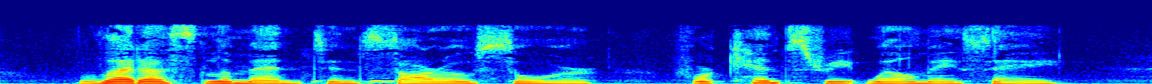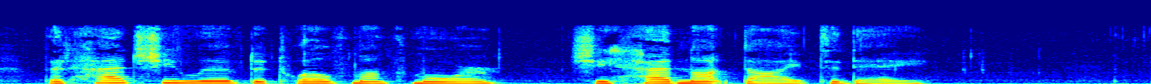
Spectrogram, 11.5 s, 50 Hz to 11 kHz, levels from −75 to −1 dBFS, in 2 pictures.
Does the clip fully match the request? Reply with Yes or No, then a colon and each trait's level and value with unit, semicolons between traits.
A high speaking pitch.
Yes: high, 205 Hz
